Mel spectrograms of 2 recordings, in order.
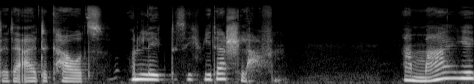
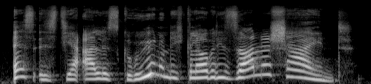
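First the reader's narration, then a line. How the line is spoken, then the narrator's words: Excited exclamation. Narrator (German): rief sie begeistert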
